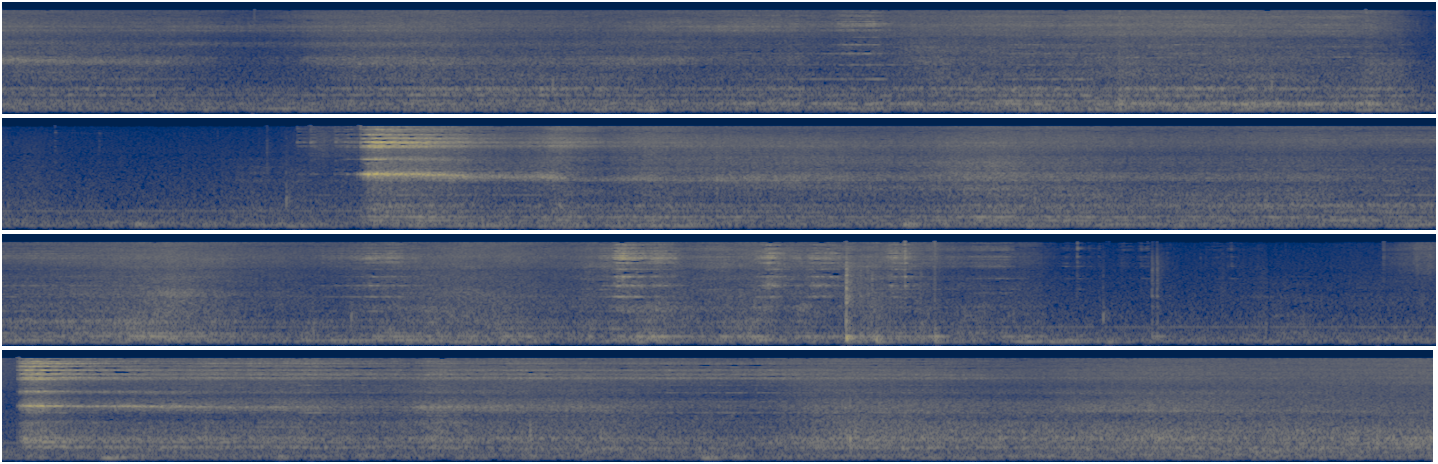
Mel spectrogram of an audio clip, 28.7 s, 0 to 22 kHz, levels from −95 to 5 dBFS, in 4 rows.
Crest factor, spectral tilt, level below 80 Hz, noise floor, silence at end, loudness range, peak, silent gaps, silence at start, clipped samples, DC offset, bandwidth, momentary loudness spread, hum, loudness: 32 dB; 0.5 dB/octave; under -90 dBFS; -54 dBFS; 0 s; 15 LU; -2 dBFS; none; 0 s; under 0.1%; under 0.1%; 16 kHz; 15 LU; none; -28 LUFS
